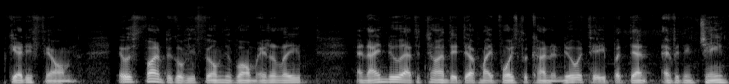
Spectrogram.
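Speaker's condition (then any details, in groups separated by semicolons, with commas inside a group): Hearing loss; severe speech impediment since childhood, very monotone speech, studied phonetics for inflection, improved over years, new york accent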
